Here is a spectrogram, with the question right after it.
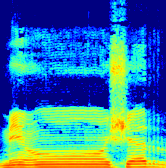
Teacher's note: را کے نیچے زیر ہے اس لیے را باریک پڑھیں گے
